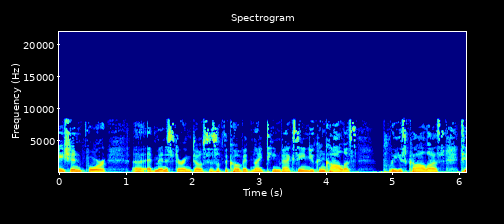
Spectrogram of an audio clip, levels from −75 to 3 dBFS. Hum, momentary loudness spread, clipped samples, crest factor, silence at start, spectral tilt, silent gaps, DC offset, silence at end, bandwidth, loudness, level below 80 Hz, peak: none; 7 LU; under 0.1%; 14 dB; 0 s; -5.5 dB/octave; none; under 0.1%; 0 s; 8.8 kHz; -23 LUFS; -40 dBFS; -8 dBFS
